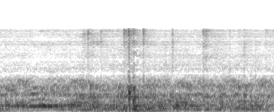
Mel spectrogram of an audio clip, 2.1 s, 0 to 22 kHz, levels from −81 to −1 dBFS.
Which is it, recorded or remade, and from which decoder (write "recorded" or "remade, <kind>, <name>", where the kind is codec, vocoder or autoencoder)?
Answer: remade, codec, SNAC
